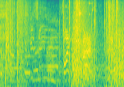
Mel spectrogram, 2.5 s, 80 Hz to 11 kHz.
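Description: Gunfire in Battlefield 1 crackles in rapid bursts of shots amid a busy battle din, with voices shouting and talking over it.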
